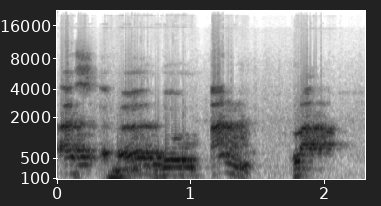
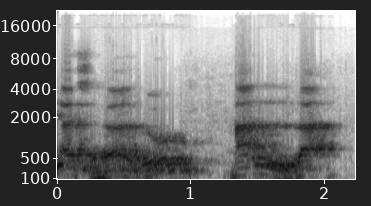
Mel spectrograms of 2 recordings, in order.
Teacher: nun mati ketemu lam itu tidak boleh berengeng karena itu idgham bila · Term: idgham bila ghunah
